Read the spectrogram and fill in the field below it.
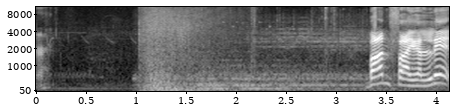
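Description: A fire flares up with a soft whoosh.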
